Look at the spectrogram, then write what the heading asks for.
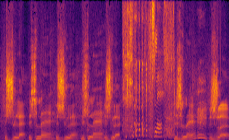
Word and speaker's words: Źle: Or źle. Źle. Źle.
